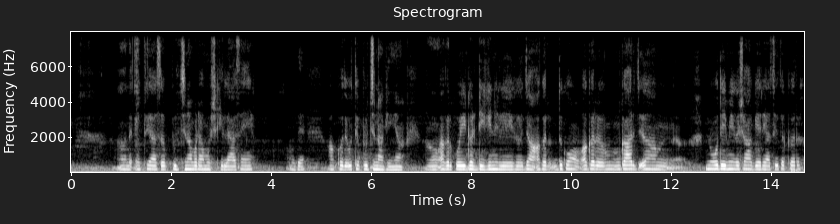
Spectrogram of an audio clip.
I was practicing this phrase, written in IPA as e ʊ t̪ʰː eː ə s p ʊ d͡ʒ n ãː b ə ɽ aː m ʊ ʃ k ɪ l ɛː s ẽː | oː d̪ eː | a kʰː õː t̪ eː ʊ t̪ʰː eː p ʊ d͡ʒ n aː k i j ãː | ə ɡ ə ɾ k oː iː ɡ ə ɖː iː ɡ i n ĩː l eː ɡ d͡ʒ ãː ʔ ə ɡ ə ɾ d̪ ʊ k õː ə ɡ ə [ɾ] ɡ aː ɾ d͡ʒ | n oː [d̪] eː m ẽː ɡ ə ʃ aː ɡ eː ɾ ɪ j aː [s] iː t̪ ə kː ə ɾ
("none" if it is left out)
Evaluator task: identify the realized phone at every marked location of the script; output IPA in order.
ɾ, d̪, s

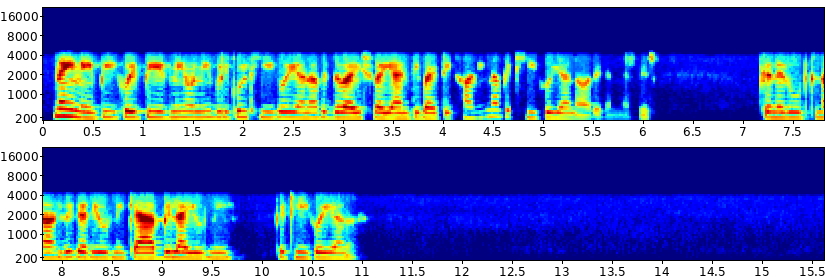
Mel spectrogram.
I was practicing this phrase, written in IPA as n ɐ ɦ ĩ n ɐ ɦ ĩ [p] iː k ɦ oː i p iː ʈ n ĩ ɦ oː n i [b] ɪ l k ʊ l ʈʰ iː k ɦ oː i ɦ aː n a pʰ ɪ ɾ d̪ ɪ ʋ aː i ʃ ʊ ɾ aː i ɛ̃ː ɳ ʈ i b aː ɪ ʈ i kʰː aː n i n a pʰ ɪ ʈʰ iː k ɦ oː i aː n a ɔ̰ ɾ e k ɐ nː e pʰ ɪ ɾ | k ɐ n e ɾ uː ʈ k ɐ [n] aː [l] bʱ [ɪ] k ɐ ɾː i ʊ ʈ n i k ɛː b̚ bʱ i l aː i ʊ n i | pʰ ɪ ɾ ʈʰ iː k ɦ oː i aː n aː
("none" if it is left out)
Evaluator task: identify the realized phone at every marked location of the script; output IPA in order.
p, b, n, l, i

